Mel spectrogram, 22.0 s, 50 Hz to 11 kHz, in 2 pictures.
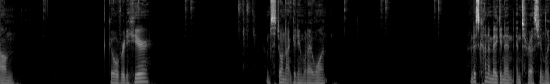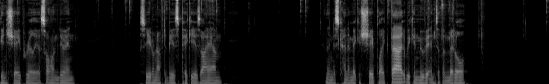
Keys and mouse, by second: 5.7-6.8 drag, 15.4-17.0 middle drag, 17.3-17.7 middle drag, 18.1 middle drag, 18.7 click, 18.9 middle drag, 19.5 g.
